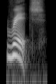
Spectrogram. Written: rich

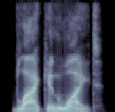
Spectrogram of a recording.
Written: black and white

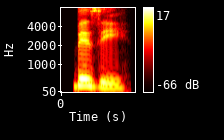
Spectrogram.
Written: busy

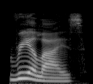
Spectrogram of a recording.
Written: realize

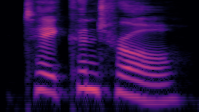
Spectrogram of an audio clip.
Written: take control

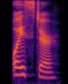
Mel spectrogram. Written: oyster

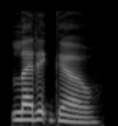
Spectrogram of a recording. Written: let it go

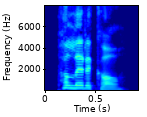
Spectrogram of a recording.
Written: political

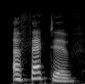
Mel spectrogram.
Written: effective

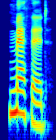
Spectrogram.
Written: method

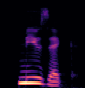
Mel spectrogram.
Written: music

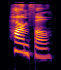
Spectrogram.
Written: harmful

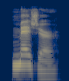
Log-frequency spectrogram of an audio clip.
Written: measure

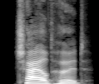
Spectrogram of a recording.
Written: childhood

